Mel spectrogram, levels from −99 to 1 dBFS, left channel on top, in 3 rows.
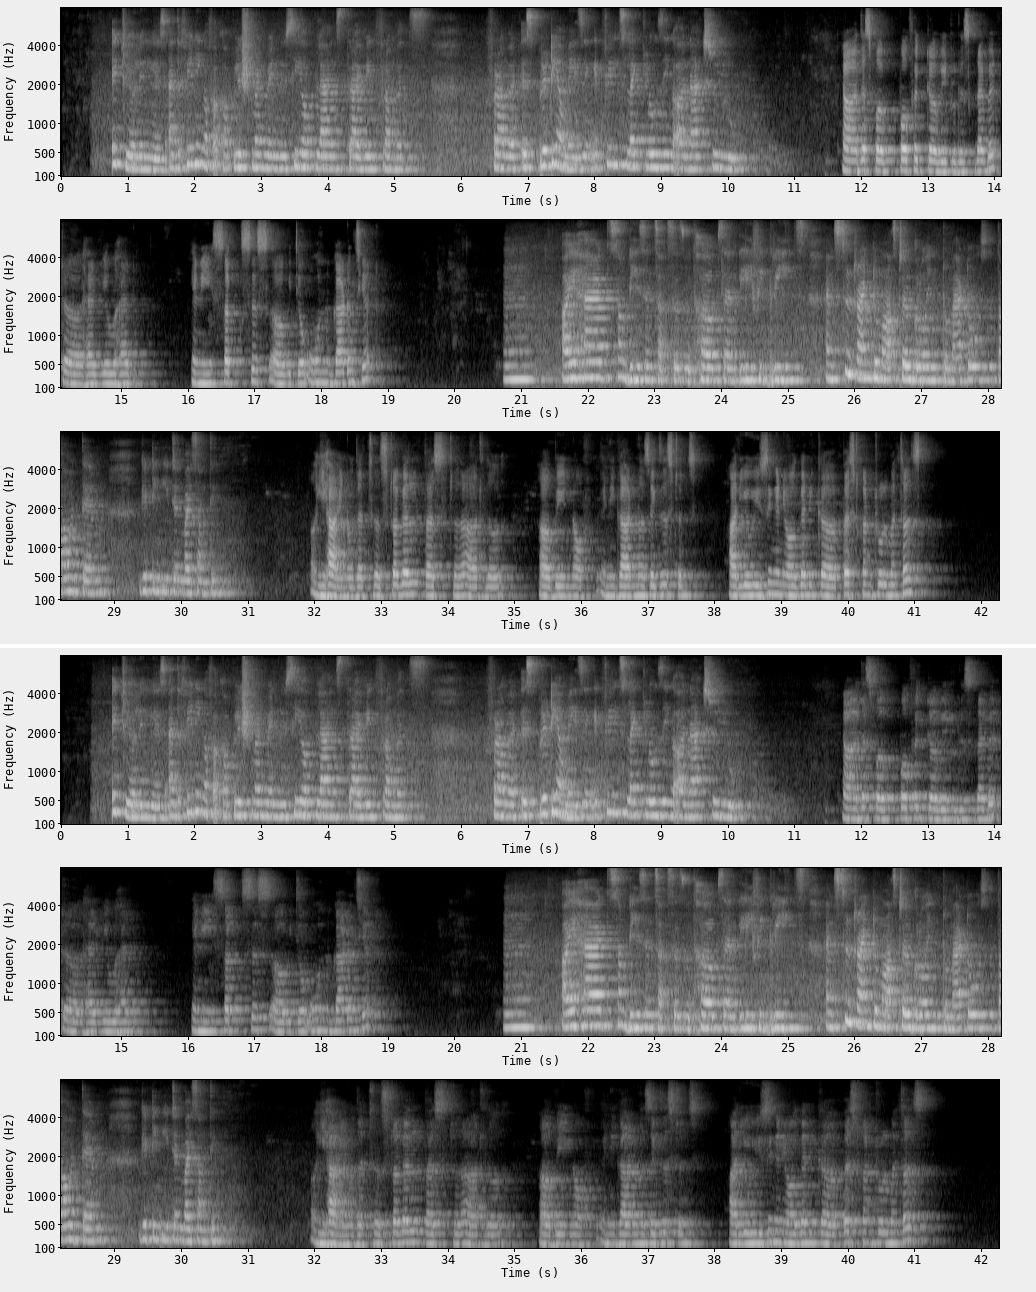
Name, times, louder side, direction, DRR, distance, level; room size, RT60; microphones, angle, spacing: voice 1, 0.5-10.7 20.7-30.8, equal, ahead, 1 dB, 0.5 m, -27 dB
voice 2, 11.7-15.2 16.0-18.7 31.9-34.8 35.4-37.7 38.2-41.1, left 4 dB, 50° left, 8 dB, 0.3 m, -32 dB
5.4 x 4.3 x 4.1 m, 1.0 s
head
